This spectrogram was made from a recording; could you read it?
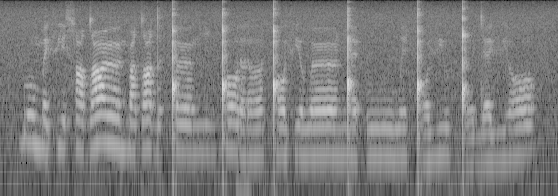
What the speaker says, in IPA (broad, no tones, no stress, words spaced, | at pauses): ɡomɛfʲe sɒdˤœː mʲɛdˤʌdʌǃœː ŋiŋ͡ǃɔ ɾʌɾʌːŋ͡ǃɔ fʲɒwœːŋ͡ǃɛ ʔuː weɡ͡ǃɔvʲu ɡ͡ǃɵdɛ vʲɔ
